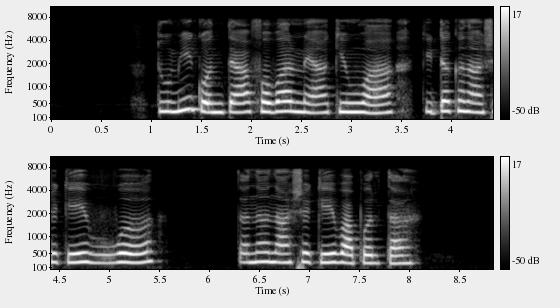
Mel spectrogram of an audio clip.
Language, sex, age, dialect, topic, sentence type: Marathi, female, 25-30, Standard Marathi, agriculture, question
